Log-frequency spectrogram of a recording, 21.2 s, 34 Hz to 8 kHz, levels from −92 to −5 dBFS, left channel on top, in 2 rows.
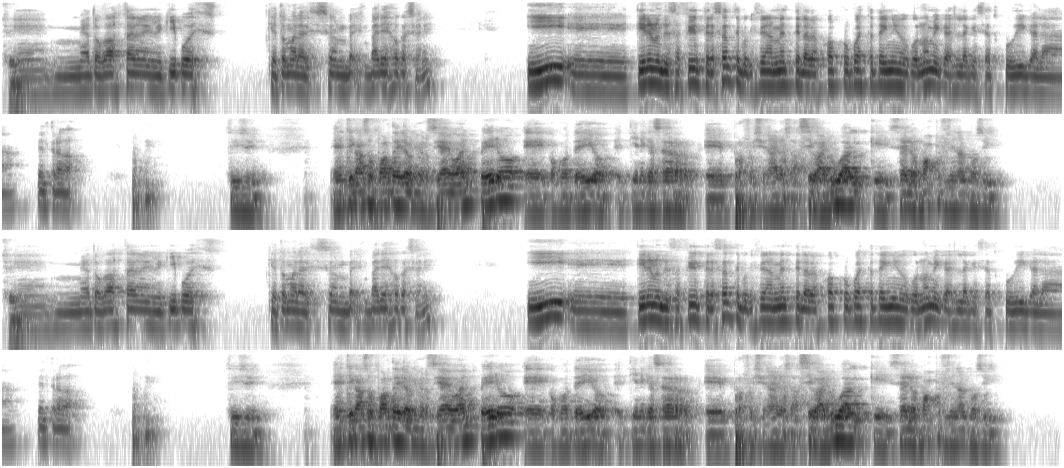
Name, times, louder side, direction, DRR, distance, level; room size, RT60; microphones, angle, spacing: voice 1, 0.1-2.1 2.7-4.3 5.3-11.4, left 2 dB, 80° left, 1.1 m, -30 dB
voice 2, 12.9-13.2 13.9-20.5, equal, ahead, 4.2 m, -28 dB
28.0 x 11.5 x 2.5 m
head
